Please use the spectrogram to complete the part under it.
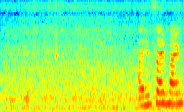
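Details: Honey bee swarm on the grounds of the Tamarind Tree Hotel, swarming late in the year and being caught into a nuc box: a steady, low droning hum fills the first seconds, then human voices break in near the end.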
